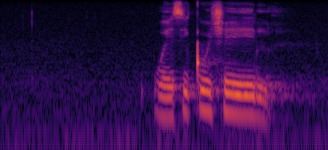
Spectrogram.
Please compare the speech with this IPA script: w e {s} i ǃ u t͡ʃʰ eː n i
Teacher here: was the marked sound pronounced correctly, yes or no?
yes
